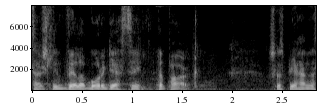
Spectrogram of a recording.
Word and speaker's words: Villa Borghese: It's called Villa Borgona? I'll write the name here. I don't know how you pronounce it. So I've just checked. It's actually Villa Borghese, the park.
